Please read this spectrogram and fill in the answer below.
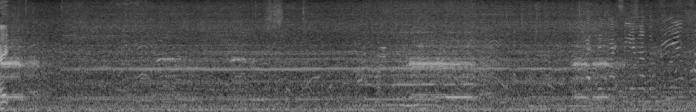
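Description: Street crowd noise with a slow-moving vehicle's engine running. A thin, steady high tone holds from about a second in until near the end.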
